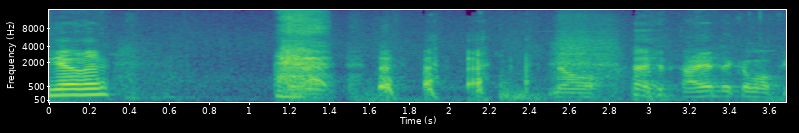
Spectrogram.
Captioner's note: laughing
